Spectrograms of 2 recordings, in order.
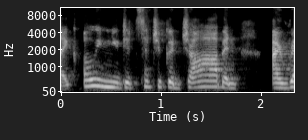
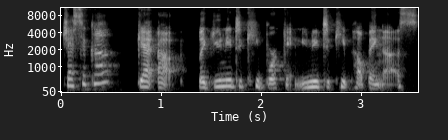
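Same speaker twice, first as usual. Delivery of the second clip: put-on anger, much faster. Speaker acts out her internal tyrant pushing herself, imitating an angry demand. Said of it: "angry about this".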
